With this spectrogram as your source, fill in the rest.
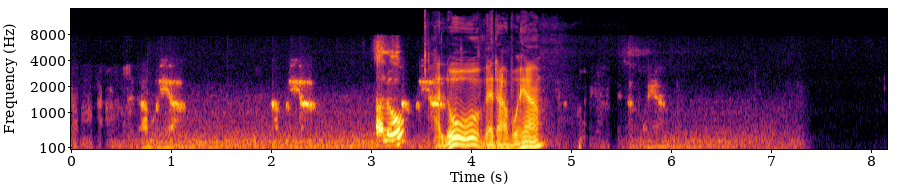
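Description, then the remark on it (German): A steady, muffled rumble of a car driving comes through a phone line, continuous and fairly quiet, while a man's voice talks over it. “Ich höre nur ein Auto.”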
